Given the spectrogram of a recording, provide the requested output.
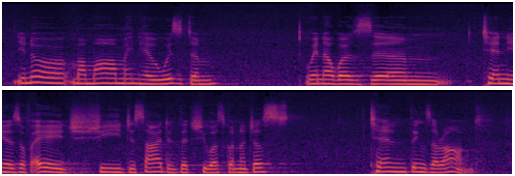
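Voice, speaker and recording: There is noticeable background noise. A woman with a medium pitch speaks at a fairly slow pace. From South Africa, KwaZulu-Natal rural village. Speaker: former state enterprise executive. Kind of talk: panel talk at business breakfast. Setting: breakfast event with audience.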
